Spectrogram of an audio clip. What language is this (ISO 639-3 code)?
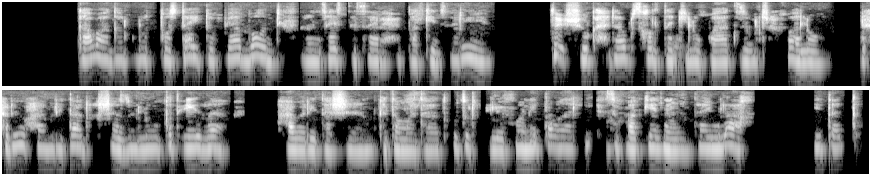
tir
